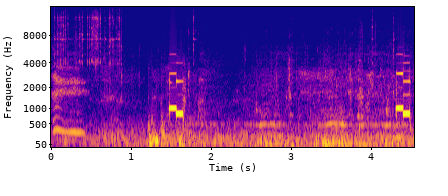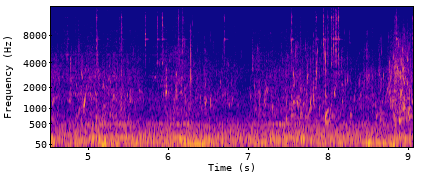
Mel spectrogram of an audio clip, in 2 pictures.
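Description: Water and wind noise around a kayak while a hooked fish is fought on a bent spinning rod, with faint clicking from the reel being cranked. Two short two-note electronic beeps come about a second and a half in and again after about four and a half seconds.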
